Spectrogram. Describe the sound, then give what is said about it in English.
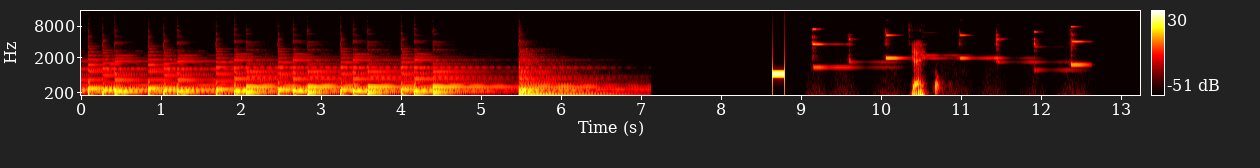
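A phone alarm rings out a bright, repeating electronic melody of chiming tones for several seconds, then stops; a single sharp beep and a brief exclamation from a voice follow. “No, that was my alarm.”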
